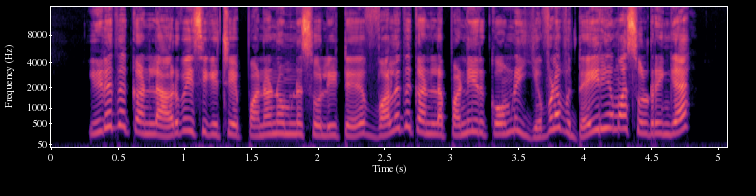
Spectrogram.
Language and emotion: Tamil, angry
